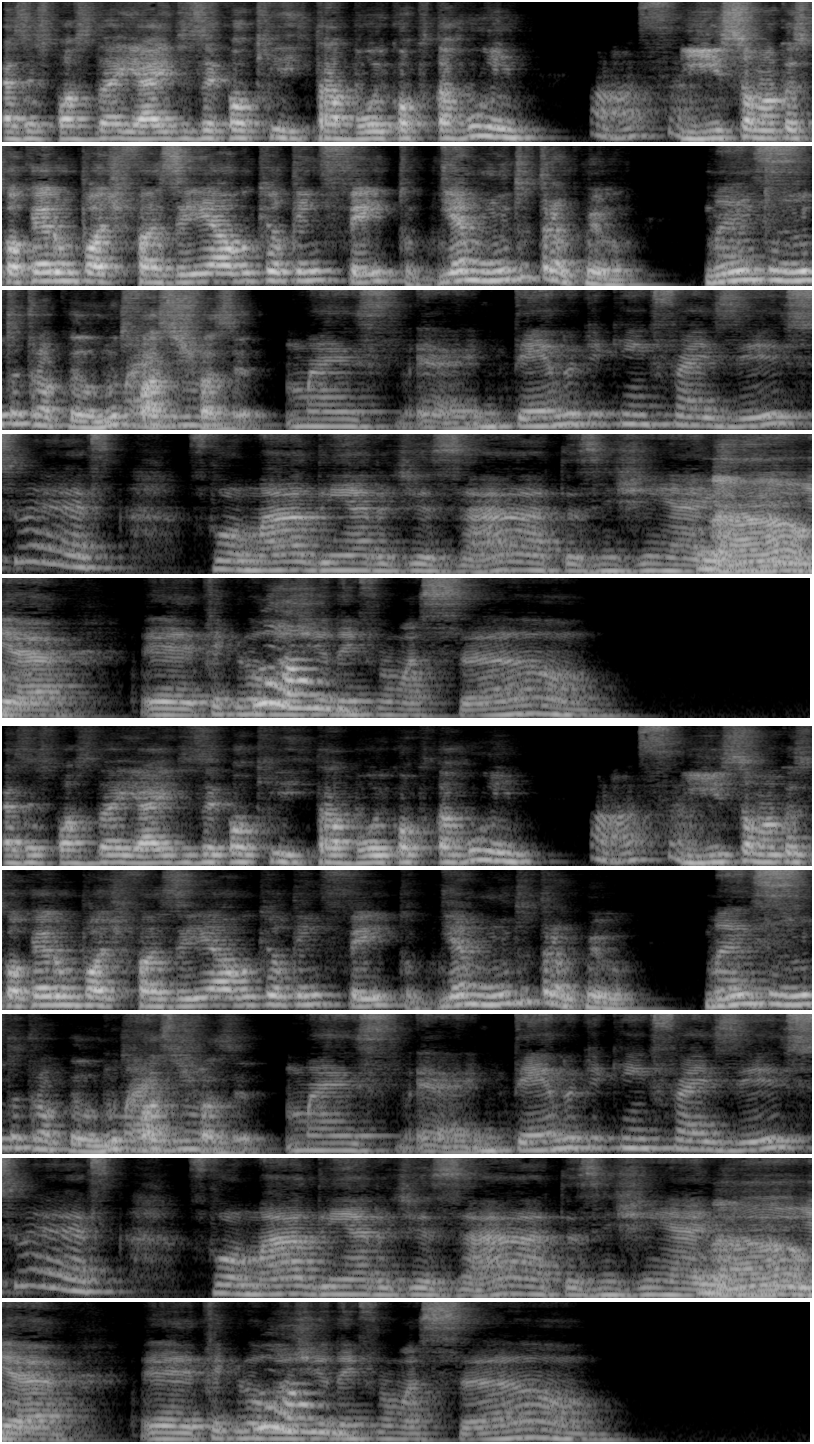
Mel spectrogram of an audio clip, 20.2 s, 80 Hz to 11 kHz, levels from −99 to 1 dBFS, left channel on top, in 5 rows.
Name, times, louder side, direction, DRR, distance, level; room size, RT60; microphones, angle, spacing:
voice 1, 0.0-2.7 3.4-7.2 7.6-9.3 15.6-16.2 17.4-18.0, left 4 dB, 80° left, 0.8 m, -27 dB
voice 2, 2.9-3.6 7.6-8.0 8.6-19.3, equal, 5° right, 0.6 m, -36 dB
10.5 x 8.4 x 2.5 m
head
